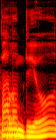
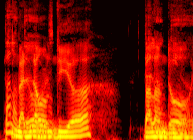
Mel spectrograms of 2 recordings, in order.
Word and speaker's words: Ballon d'Or: Didn't you call it Ballon d'Or? Like it was a sort of French like a fragrance. – Perfume. – Ballon d'Or, indeed. – Ballon d'Or.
